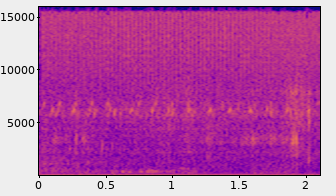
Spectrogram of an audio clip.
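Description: Quiet pause in a speech over a microphone: room tone with a steady low hum, and a faint low call about half a second in.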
